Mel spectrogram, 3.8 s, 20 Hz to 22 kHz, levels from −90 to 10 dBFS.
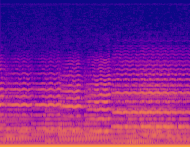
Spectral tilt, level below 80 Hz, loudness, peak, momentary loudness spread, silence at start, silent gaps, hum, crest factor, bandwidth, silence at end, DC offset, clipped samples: -6 dB/octave; -52 dBFS; -24 LUFS; -6 dBFS; 5 LU; 0 s; none; none; 14 dB; over 20 kHz; 0 s; 20%; under 0.1%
